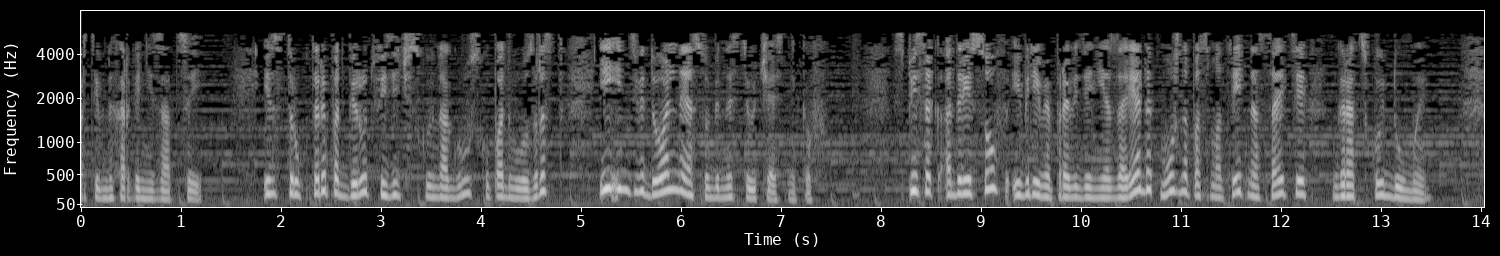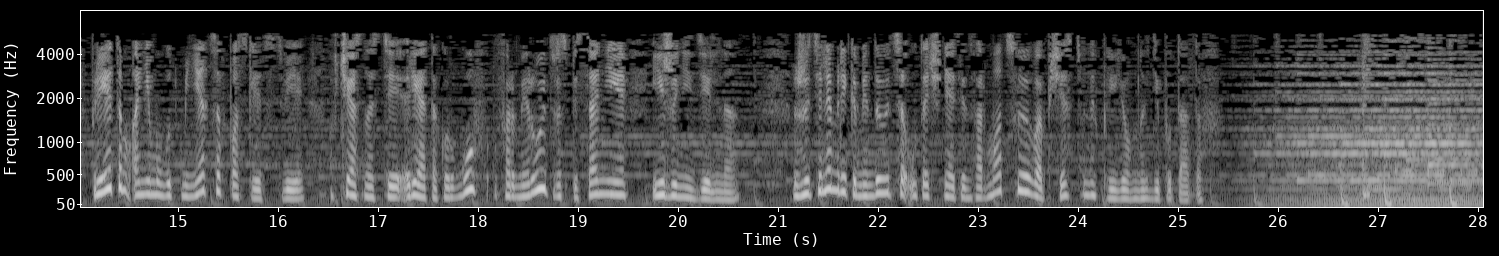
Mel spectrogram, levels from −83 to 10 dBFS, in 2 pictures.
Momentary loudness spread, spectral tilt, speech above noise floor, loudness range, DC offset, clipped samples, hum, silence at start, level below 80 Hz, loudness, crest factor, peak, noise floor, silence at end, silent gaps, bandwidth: 14 LU; -10 dB/octave; 20 dB; 4 LU; under 0.1%; under 0.1%; none; 0 s; -40 dBFS; -18 LUFS; 18 dB; 0 dBFS; -38 dBFS; 0 s; none; 5.8 kHz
